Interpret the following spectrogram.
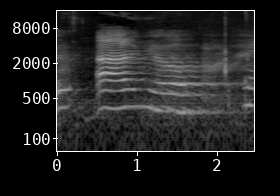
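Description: A toddler girl singing one long, drawn-out note into a toy microphone. It starts about half a second in and slowly sinks in pitch.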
